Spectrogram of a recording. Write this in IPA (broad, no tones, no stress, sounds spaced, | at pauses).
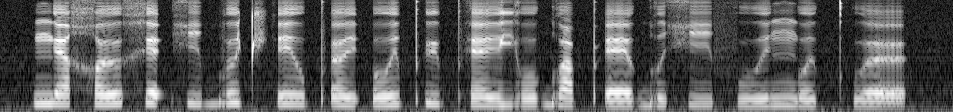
ŋ ɛ χ ɵ x ɛ ʔ x i b ɵ t͡ʃʼ e ʊ̯ pʼ œ ɪ̯ ʔ o ɪ̯ pʼ y pʰ ɛ ɪ̯ j o ɡʷ ɑ pʼ ɛ ɡʷ i x i f u ɪ̯ ŋ o ɪ̯ kʷʰ œ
